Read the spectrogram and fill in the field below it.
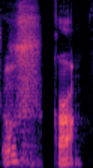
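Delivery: ordinary delivery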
